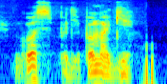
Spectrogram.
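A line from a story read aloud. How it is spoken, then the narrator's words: Breathless barely-moving whisper. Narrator (Russian): Он затаил дыхание, прошептал, едва шевеля губами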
